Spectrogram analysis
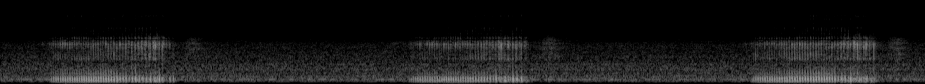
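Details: Person falls asleep easily, then begins to snore: three loud, rumbling snores about one every three seconds (roughly 20 a minute) over steady room noise.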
